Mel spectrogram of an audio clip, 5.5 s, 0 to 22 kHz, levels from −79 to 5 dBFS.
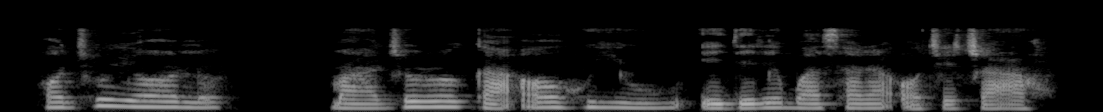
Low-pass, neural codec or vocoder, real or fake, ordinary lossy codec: none; none; real; none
